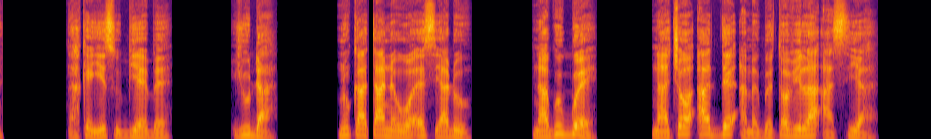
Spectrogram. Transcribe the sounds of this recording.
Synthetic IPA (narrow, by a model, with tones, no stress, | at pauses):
ɡ̥a˨ke˦je˦su˨bi˦ɛ˨be˦ | ju˦ɖa˨ | nũ˦ka˦t̪ã˦nɛ̃˨wɔ˨e˦si˨a˨ɖo˦ | nã˨ɡu˦ɡ͡bo˦ɛ˨ | nã˨t͡ʃɔ˦ʔa˦d̪e˦ʔa˨mẽ˨ɡ͡be˨t̪ɔ˦vi˦la˦ʔa˨si˦a̰˨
